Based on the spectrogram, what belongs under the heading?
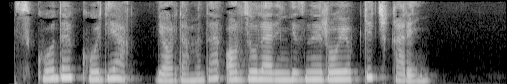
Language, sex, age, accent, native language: Uzbek, female, 19-29, Sirdaryo, Uzbek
